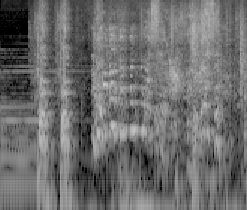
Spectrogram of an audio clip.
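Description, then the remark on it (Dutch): A dog gives two quick, loud barks, then keeps up a rough, noisy stretch of vocalizing that fills the rest of the moment. “Hoe heet jullie hond?”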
